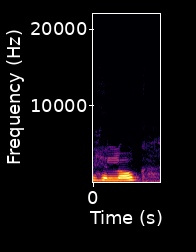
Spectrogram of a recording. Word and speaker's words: hillock: Let's go about an hillock, नहीं wrong है, an hillock से पहले an नहीं आता, h का साउंड जो है वॉवेल की तरह साउंड नहीं कर रहा, प्रोनाउंस नहीं किया जा रहा, तो ऑप्शन 1 हमारा रॉन्ग है।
